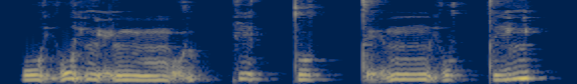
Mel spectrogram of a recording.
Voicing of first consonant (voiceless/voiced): voiced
